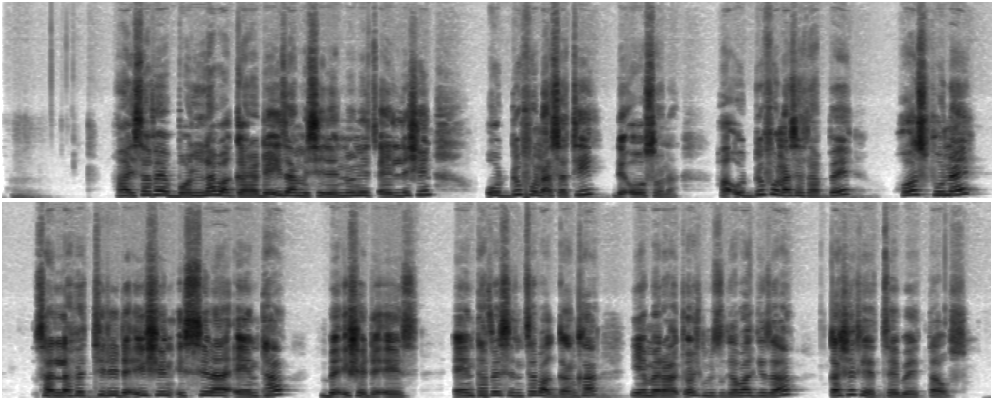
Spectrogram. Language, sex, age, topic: Gamo, female, 25-35, government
